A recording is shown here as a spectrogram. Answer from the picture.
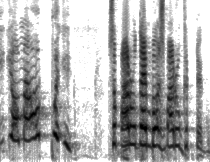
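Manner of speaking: high, fast, loud jeer; mocking villager. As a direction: sneer at the half-built house.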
